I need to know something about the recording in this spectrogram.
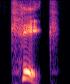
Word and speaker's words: cake: The letter E at the end of a word after a consonant is usually silent, too. But, it changes the sound of the vowel before it. Like cake. We don't say the E at all, but it makes that A sound like A instead of a short a.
